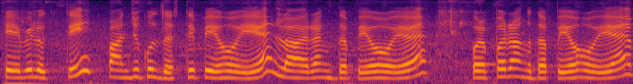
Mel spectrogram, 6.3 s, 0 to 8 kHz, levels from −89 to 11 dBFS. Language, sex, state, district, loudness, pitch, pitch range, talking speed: Punjabi, female, Punjab, Pathankot, -14 LUFS, 240 Hz, 225-275 Hz, 180 wpm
